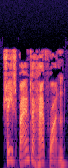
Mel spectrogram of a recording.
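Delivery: put-on high, self-satisfied boy's voice; smug. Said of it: "said Eric smugly".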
